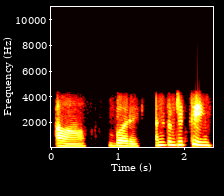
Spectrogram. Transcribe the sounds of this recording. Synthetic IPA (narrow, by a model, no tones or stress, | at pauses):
ã | bəɾe | anit̪umt͡ɕet̪ʰiŋ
